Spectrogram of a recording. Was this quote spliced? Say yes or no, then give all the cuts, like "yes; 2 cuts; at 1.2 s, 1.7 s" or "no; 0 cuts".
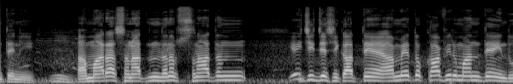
yes; 1 cut; at 3.0 s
